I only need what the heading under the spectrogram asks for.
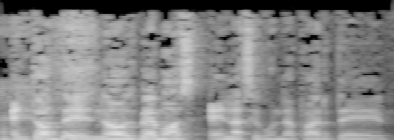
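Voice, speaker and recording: Man, from England, casual video host, unhurried delivery, lively swinging pitch, stops and restarts. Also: a crowd in the background. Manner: animated, hesitant restarts. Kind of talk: casual chat.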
